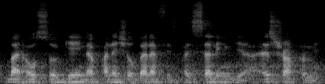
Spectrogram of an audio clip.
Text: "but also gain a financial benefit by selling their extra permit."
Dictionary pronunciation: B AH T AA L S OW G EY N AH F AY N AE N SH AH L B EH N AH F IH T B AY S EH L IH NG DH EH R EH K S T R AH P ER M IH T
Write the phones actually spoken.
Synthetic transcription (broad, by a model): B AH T AA L S OW G EY N AH F AY N AE N SH AH L B EH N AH F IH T B AY S EH L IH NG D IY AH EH S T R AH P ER M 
